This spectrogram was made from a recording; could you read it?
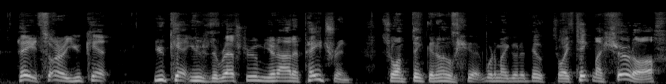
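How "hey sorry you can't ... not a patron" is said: put-on broken English, European accent. Retelling a restroom run-in with Randy Spears, Randy Spears's broken English accent. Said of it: "in somewhat of a broken English accent".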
